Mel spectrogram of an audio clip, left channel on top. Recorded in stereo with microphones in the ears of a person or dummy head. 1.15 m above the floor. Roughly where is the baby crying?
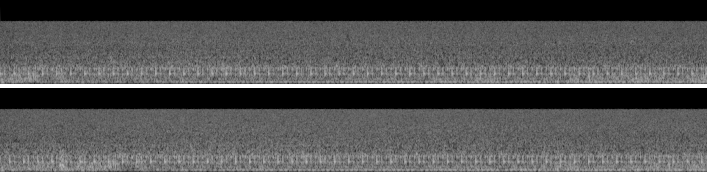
No baby crying in this recording.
